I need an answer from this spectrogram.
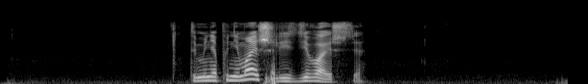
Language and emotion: Russian, angry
